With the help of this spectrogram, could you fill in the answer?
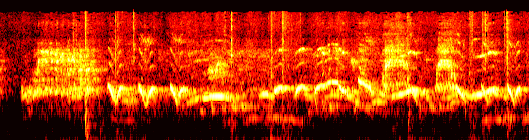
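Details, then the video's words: Lively song of a Silver-headed babbler, likened to a Lumba dancer: continuous warbling of looping, swooping notes with rich overtones, steady in pitch, and occasional sharp clicks in the background. "Khướu Đầu Bạc / Silver -headed Babbler / Singibg like aLumba Dancer"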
